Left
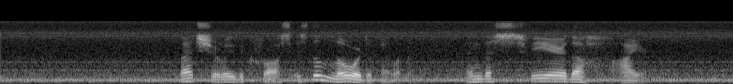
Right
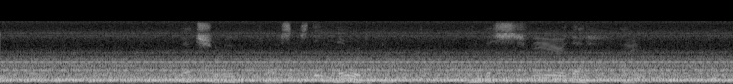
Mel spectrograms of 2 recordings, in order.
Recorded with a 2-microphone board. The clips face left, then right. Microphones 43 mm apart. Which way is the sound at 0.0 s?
55° right (ahead or behind).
